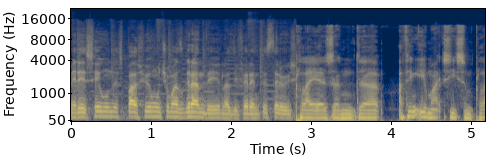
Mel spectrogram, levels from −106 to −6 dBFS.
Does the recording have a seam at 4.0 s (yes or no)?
no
